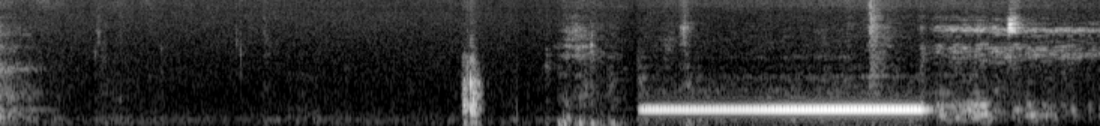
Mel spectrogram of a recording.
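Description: A telephone line being dialed out: a brief click, some faint handling noise, then a single steady tone lasting about two seconds, fairly quiet and close.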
